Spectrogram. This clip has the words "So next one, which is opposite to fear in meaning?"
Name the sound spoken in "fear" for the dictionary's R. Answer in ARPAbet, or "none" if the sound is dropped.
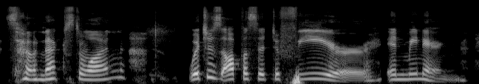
R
